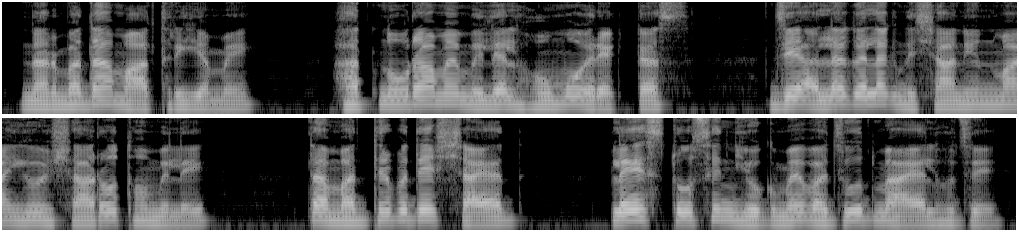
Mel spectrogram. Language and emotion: Sindhi, neutral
